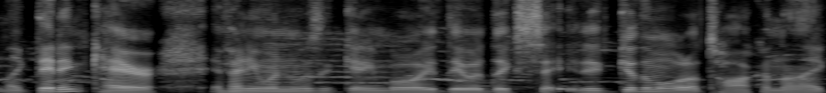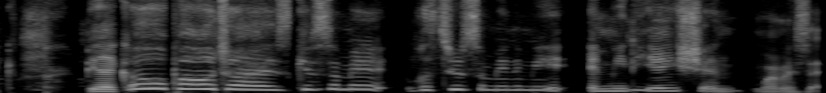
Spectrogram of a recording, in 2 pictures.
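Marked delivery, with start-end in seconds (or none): 5.6-7.9 very high, slow voice crack. A podcaster recounting how their school handled things, voice cracking. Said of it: "My voice cracked".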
